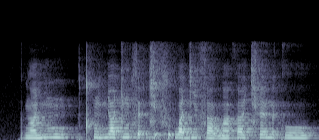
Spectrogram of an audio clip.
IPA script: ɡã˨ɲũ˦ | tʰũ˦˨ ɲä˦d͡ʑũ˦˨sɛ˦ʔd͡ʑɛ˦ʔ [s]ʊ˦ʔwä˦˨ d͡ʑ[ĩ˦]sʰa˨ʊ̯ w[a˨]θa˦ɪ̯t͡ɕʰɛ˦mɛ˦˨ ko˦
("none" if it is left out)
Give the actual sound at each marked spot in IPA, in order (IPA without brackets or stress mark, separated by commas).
s, ĩ˦˨, ã˨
